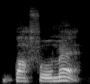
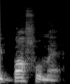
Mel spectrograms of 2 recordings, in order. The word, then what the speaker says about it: Baphomet: be pronounced Baphomet, because the Knights Templars, they spoke French and not English. So the T at the end of Baphomet, it's not being pronounced in French, so you say Baphomet.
